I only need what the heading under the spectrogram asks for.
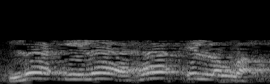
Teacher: فيها حرف مد في آخر الكلمة وإله الهمز في أول الكلمة وهو من جنس المد المنفصل الذي يجوز فيه القصر. لا إله إلا الله وعند قصره يكون كالمد الطبيعي، لكن مد المنفصل هنا مهم عن بقية المدود المنفصلة.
